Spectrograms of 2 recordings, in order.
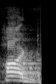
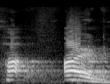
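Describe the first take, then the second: First: হড as one joined syllable; blended word. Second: হ, pause, আর্ড in two pieces; sounded out. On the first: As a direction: say হড whole, without a break. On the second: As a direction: split off হ before আর্ড. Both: Shown as a demonstration. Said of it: "একই রকম similar উদাহরণ".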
